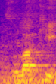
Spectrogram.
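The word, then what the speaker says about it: Luckie: His autobiography, the title of it is Miracle on Lucky Street. And Lucky is spelled L-U-C-K-I-E.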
